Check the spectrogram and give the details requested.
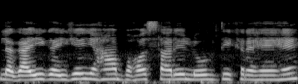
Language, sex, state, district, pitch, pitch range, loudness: Hindi, female, Chhattisgarh, Rajnandgaon, 230 Hz, 220-240 Hz, -17 LUFS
